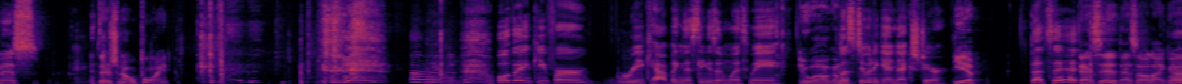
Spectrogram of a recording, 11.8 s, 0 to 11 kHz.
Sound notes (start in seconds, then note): 2.2 both laugh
